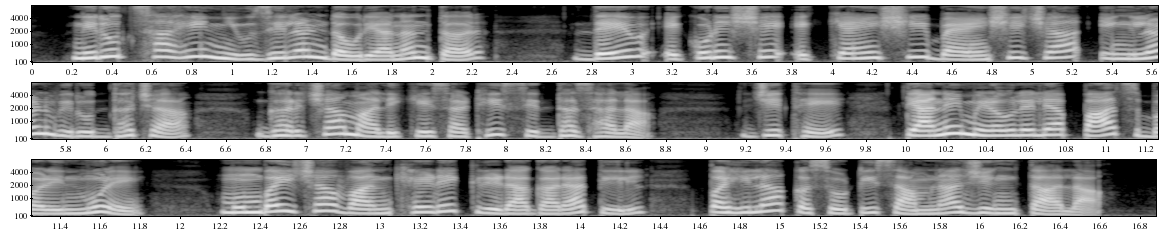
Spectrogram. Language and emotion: Marathi, neutral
